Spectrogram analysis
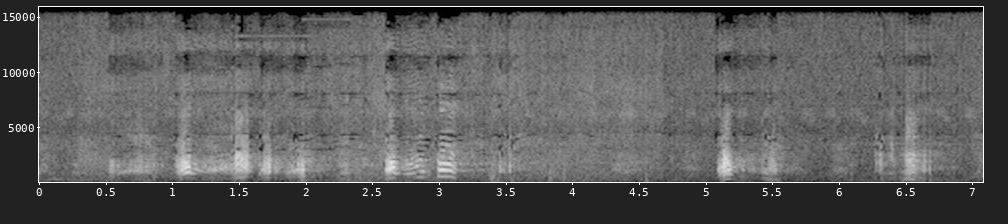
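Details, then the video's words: Brown hyenas fighting each other in the African bush: short, strained yelps and squeals with bending pitch, delivered in uneven clusters of two or three, separated by brief quiet gaps. "Brown hyena vs Brown hyena"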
